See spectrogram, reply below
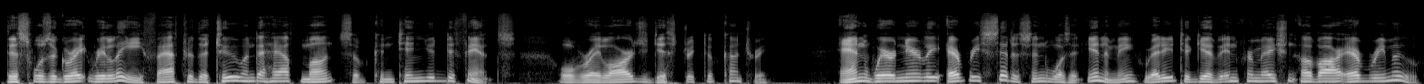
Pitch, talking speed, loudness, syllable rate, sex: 130 Hz, 155 wpm, -20 LUFS, 4.8 syllables/s, male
